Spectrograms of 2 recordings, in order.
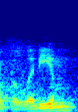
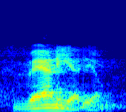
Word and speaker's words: Vanadium: a 4150 Chrome Molly validium V vum I always pronounce that word wrong Vanadium yeah we'll just go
